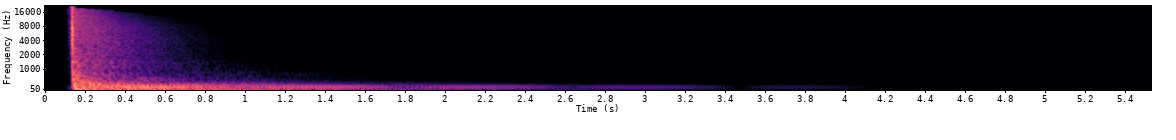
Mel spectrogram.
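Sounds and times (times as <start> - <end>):
28 inch taiko drum hit with whip beater: 0.2 - 0.8.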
